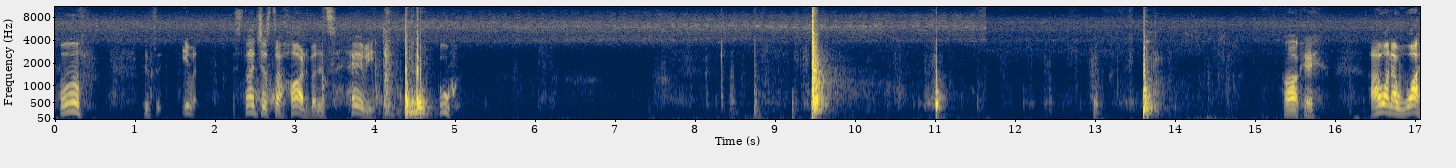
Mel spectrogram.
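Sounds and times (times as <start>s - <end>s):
wooden slabs knocking: 3.3s - 4.9s, 8.4s - 9.8s, 10.9s - 11.2s, 12.4s - 14.0s.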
